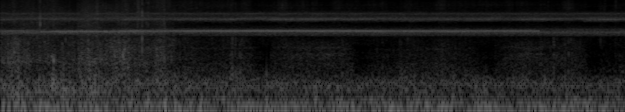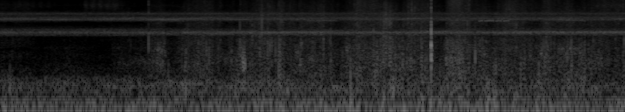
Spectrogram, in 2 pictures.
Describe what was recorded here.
Crossing a field full of singing insects to reach a pond. Green frogs in pond.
